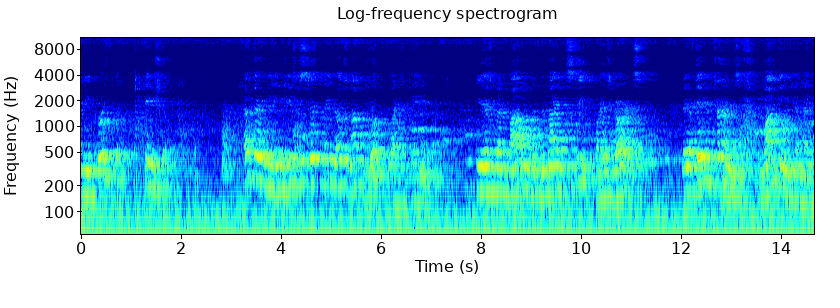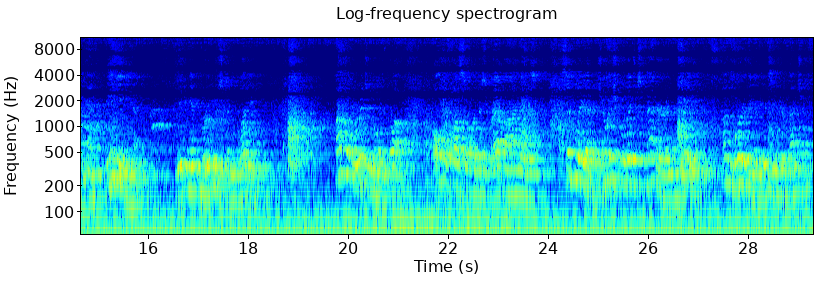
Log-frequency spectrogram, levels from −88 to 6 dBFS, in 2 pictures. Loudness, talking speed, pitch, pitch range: -39 LUFS, 125 wpm, 175 Hz, 140-215 Hz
